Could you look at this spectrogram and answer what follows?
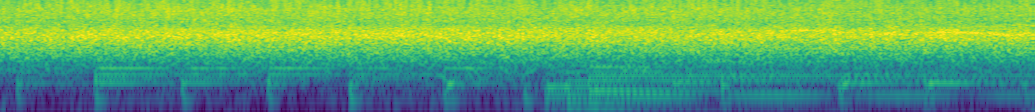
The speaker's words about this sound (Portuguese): Gostaria de pedir o vosso aplauso também para a equipe técnica.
